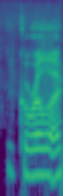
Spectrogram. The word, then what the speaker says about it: guerrilla: The one part I was involved in, we had to do a guerrilla shooting. Is that how you say it? Yeah. Guerrilla. Like the war.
